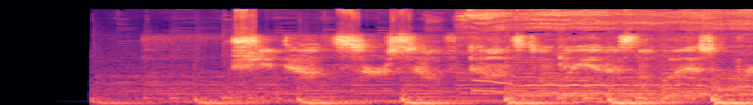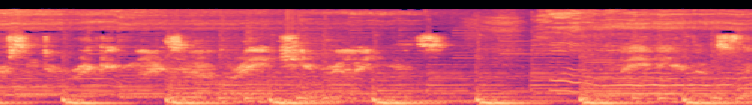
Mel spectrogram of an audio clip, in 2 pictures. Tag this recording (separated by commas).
Music, Speech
